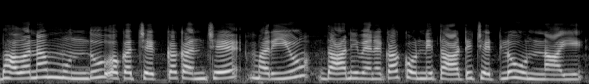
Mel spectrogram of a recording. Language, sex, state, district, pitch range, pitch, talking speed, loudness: Telugu, female, Telangana, Hyderabad, 260-295 Hz, 275 Hz, 120 wpm, -15 LUFS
